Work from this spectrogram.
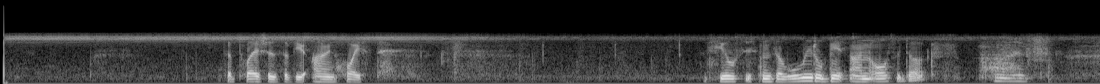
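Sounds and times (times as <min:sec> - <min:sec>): high-pitched whine: 0:00.0 - 0:11.0.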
